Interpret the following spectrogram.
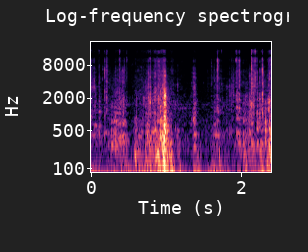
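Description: Nylon dump pouch rustling while plastic water bottles are pushed into it, crinkling and knocking, with a louder knock about a second in.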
